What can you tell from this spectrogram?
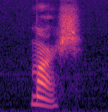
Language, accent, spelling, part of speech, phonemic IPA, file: English, US, marsh, noun, /mɑɹʃ/, En-us-marsh.ogg
- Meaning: An area of low, wet land, often with tall grass or herbaceous plants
